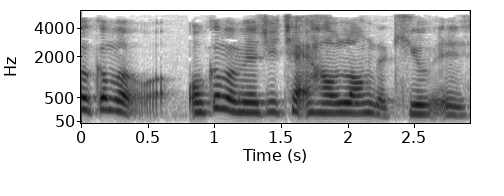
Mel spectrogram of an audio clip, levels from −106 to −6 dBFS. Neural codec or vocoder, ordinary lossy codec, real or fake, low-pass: autoencoder, 48 kHz, 128 numbers a frame, DAC-VAE, trained on Japanese speech; MP3, 32 kbps; fake; 5.4 kHz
